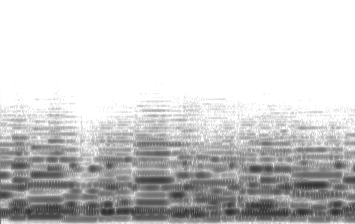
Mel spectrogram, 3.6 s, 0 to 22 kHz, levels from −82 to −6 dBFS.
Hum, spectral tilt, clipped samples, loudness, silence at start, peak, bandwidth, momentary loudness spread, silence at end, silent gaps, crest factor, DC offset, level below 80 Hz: none; -11 dB/octave; under 0.1%; -26 LUFS; 0 s; -12 dBFS; 3.7 kHz; 3 LU; 0 s; none; 12 dB; under 0.1%; -68 dBFS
